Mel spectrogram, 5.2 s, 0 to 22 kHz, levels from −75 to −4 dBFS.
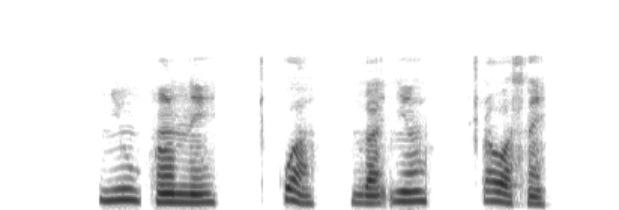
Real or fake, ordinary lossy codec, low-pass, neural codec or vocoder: real; AAC, 32 kbps; 7.2 kHz; none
